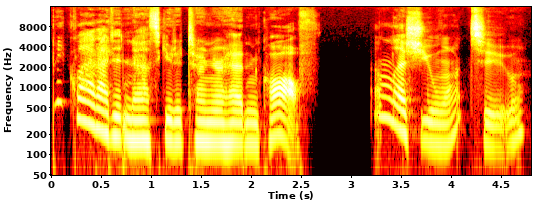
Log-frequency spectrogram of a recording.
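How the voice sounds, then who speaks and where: A woman's voice: low voice, sing-song, measured pace, darkish tone, exaggerated voice. A woman playing a seductive, domineering demon in an audio drama, with a sultry, mocking delivery. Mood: sadistic, sultry. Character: seductive, sadistic female demon, taunting and domineering.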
